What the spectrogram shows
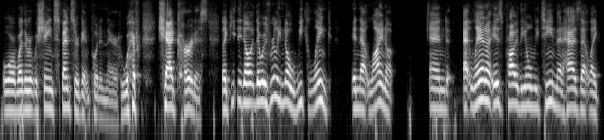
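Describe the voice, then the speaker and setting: A man with a slightly high voice co-hosting a sports podcast, chatting loosely with plenty of fillers. The sound is dry and close, with no room echo. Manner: conversational, lots of fillers like "like". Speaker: podcast co-host. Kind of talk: casual sports talk.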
